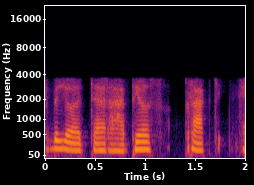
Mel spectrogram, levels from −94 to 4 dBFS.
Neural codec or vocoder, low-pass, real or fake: codec, 16 kHz in and 24 kHz out, 0.6 kbps, FocalCodec, streaming, 4096 codes; 3.6 kHz; fake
